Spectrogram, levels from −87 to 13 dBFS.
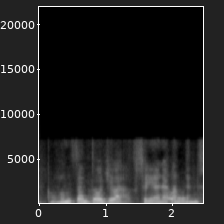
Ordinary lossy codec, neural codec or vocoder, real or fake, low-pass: none; codec, 16 kHz, 1 kbps, FreqCodec, smaller model; fake; 7.2 kHz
